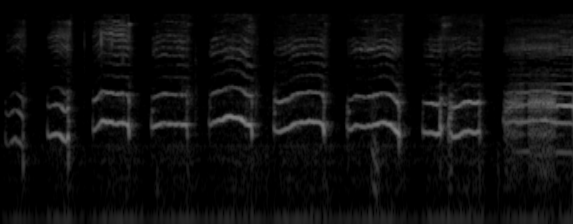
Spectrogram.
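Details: Two-and-a-half-week-old Miniature Schnauzer puppy whimpering: about nine clear, thin, arched whines in a steady row, each under half a second, over a low constant hum.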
